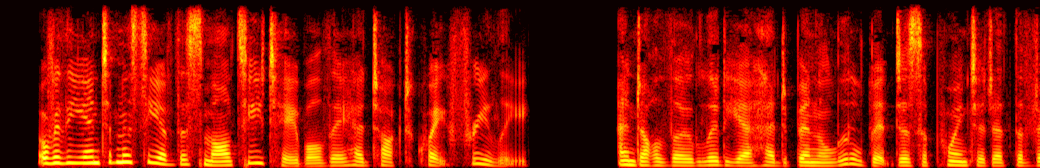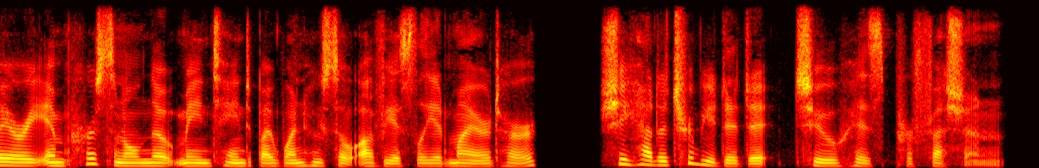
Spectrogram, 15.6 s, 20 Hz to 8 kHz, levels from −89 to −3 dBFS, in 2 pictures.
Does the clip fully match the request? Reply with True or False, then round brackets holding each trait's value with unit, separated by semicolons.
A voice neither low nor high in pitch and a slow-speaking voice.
False (160 Hz; 165 wpm)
